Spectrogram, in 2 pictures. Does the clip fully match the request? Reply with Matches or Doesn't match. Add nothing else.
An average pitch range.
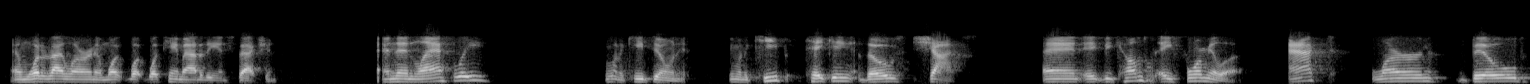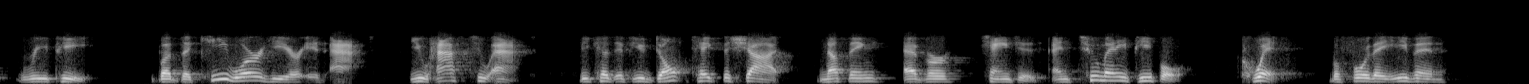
Matches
